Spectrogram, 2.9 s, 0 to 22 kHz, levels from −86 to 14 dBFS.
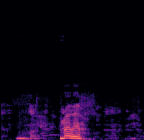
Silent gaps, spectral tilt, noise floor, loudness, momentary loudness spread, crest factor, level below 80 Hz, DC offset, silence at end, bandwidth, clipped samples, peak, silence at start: none; -5.5 dB/octave; -54 dBFS; -17 LUFS; 21 LU; 16 dB; -70 dBFS; under 0.1%; 1.2 s; 6.2 kHz; under 0.1%; -4 dBFS; 0.35 s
